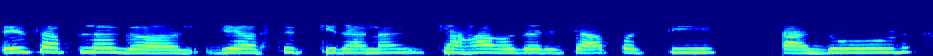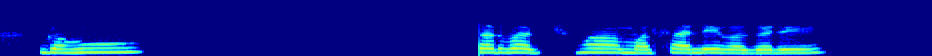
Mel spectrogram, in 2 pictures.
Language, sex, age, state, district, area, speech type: Marathi, female, 18-30, Maharashtra, Akola, rural, conversation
